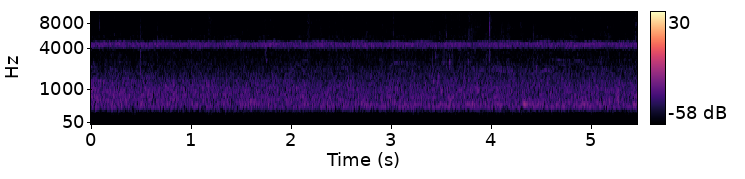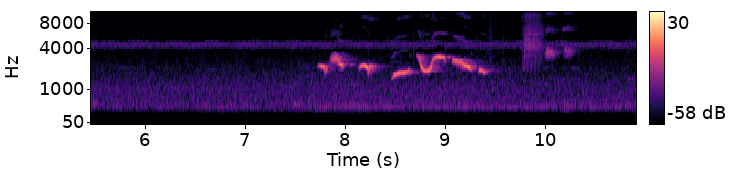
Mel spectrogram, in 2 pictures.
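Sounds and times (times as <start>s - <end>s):
common blackbird singing: 7.7s - 10.4s.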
